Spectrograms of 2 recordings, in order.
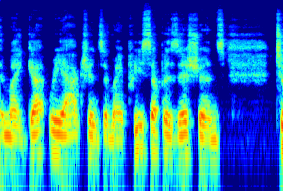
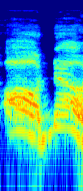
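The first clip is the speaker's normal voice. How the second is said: mock shocked oh no; 12 semitones higher than usual. Acting out a shocked reaction.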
